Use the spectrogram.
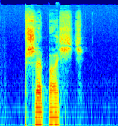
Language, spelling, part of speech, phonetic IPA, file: Polish, przepaść, noun / verb, [ˈpʃɛpaɕt͡ɕ], Pl-przepaść.ogg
